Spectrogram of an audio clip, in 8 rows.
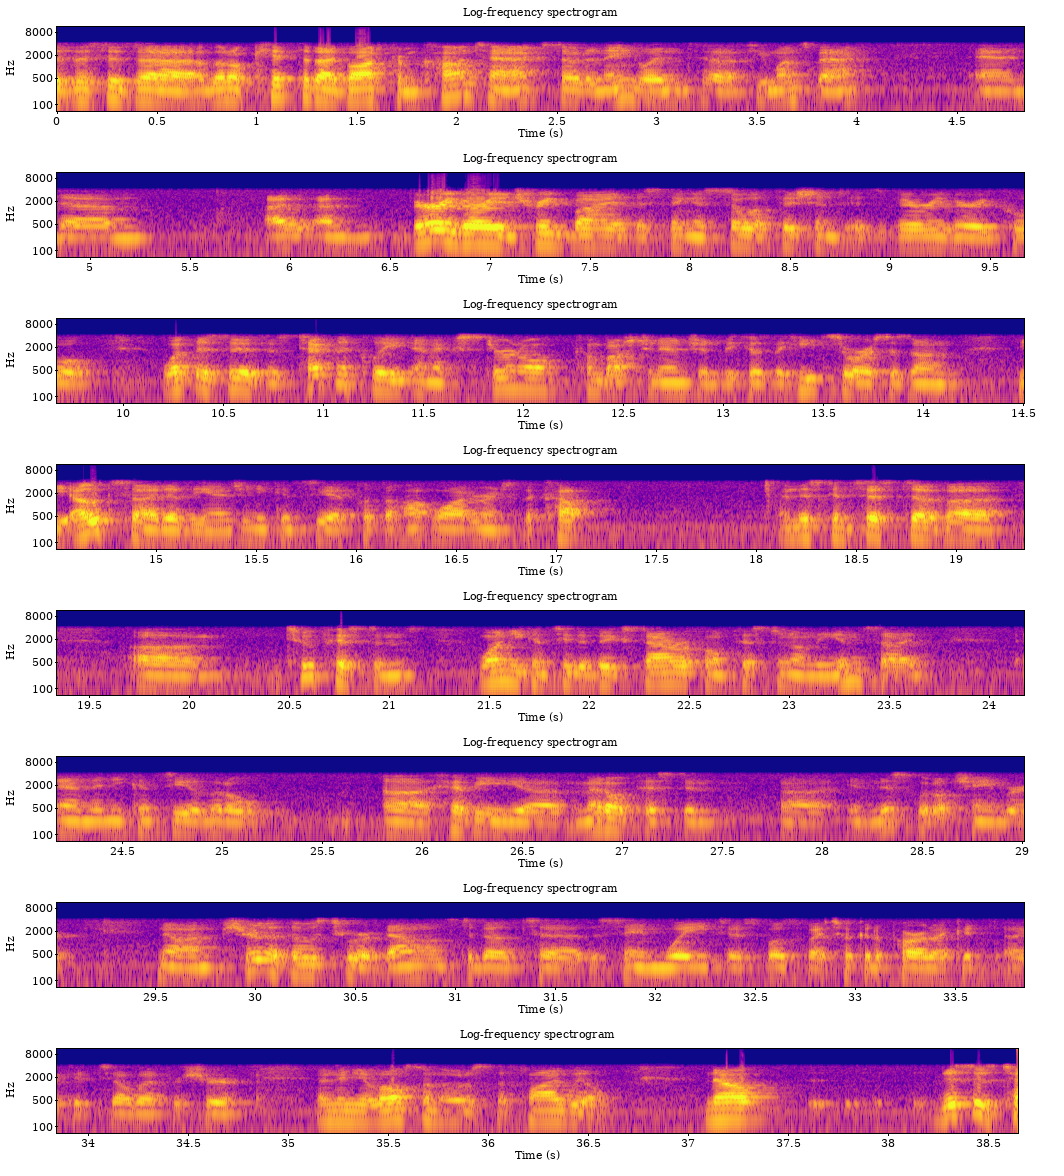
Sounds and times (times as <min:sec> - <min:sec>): Speech: 0:00.0 - 0:17.4, 0:18.1 - 0:38.6.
